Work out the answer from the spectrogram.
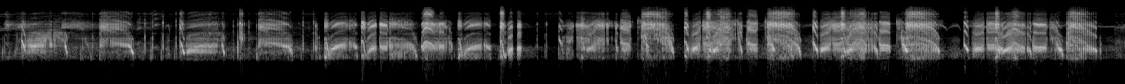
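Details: Swiftlet lure sound used to draw swiftlets to come to nest sites: dense, continuous high twittering chirps with buzzy harmonic notes, bursts packed closely with brief gaps, no other sounds.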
